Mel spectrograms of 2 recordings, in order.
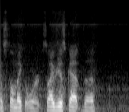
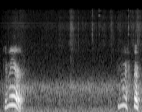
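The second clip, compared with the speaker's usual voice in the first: calling the dog; 12 semitones higher, 7 dB quieter than usual. Real, not acted.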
